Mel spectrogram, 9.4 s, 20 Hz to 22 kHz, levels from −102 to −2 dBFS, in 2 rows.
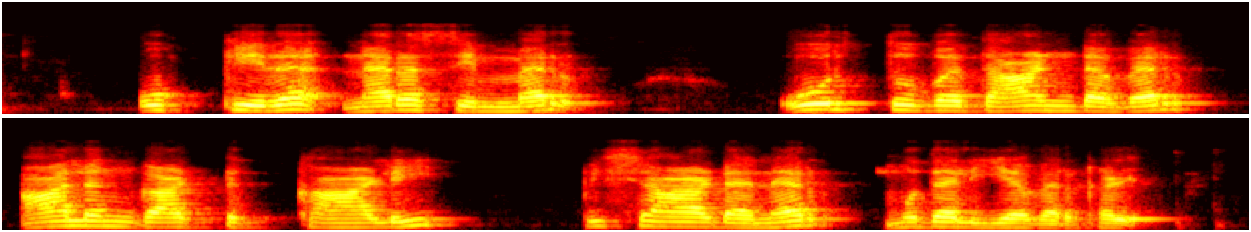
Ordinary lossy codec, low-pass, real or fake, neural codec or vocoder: Opus, 16 kbps; 7.2 kHz; real; none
